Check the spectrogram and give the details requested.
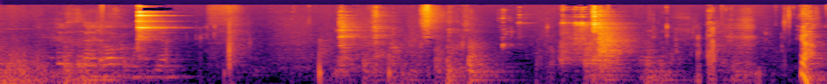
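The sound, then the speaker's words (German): Beer bottles clink together in a toast, a few bright, sharp glassy knocks spread over several seconds amid handling noise, rustling and faint murmured voices. “Prost.”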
